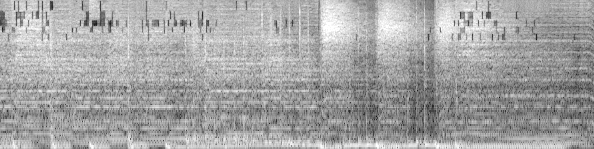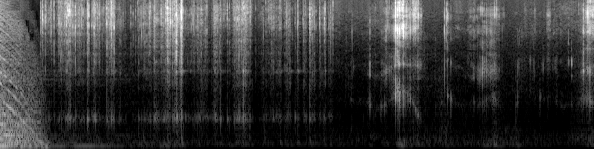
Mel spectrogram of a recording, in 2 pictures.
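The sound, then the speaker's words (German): Someone eating popcorn: loud music fades out at about six seconds, and scattered crunchy chewing bites follow, soft and irregular, over near silence. “Popcorn. Irgendwie so richtig lecker und ich habe noch ganz schön viel im Mund”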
